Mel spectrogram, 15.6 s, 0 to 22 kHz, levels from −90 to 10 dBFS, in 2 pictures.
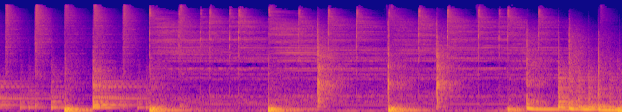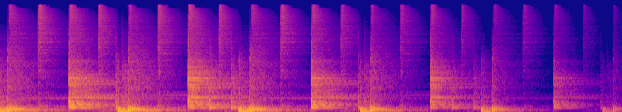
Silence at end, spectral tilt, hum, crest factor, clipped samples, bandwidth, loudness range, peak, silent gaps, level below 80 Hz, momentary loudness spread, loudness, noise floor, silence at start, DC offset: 0 s; -5.5 dB/octave; none; 18 dB; under 0.1%; 18 kHz; 7 LU; 0 dBFS; none; -24 dBFS; 14 LU; -19 LUFS; -44 dBFS; 0 s; under 0.1%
